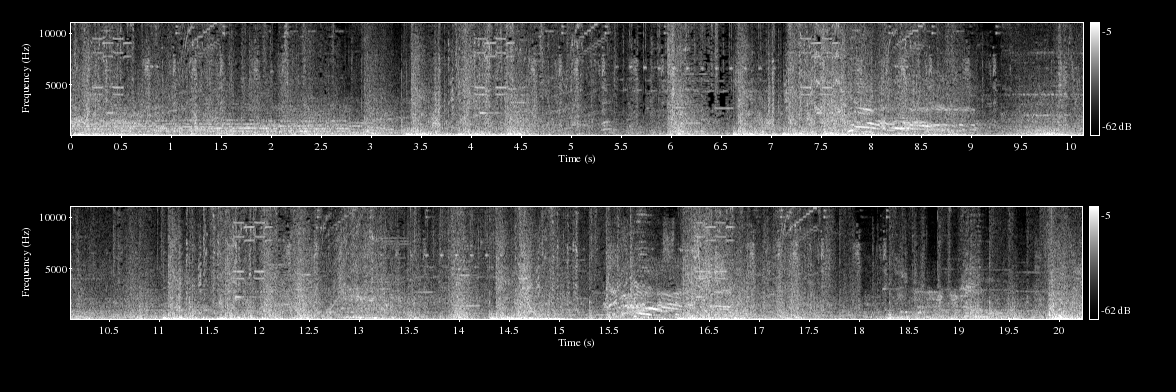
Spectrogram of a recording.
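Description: Shotgun blasts boom and echo in a large hall.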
